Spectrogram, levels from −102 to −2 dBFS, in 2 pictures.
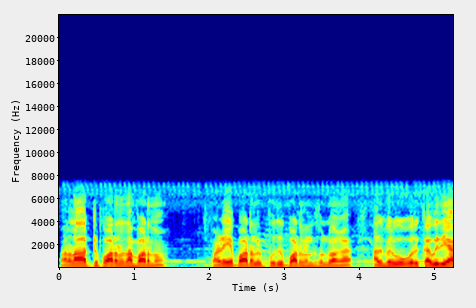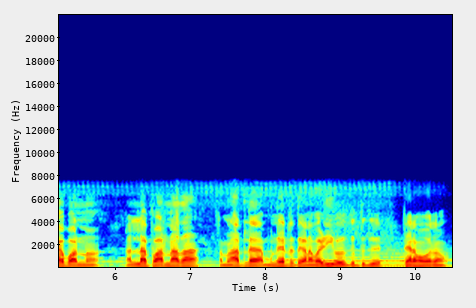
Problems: background sounds at intervals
